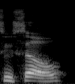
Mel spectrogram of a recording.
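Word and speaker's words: סוּסוֹ: in this case it's a h and it's pronounced suo the O is the word his and Seuss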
